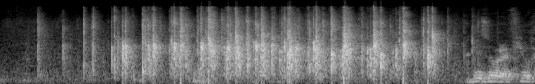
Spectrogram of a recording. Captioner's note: applause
